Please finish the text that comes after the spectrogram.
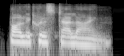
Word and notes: Polycrystalline: Indian

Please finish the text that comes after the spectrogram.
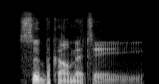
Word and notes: subcommittee: British English

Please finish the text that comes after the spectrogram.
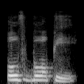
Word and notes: overbore: Indian

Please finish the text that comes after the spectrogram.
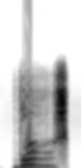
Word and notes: brose: British English

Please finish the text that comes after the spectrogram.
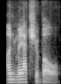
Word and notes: unmatchable: American English

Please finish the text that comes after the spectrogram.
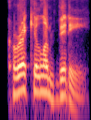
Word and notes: curriculum vitae: American English

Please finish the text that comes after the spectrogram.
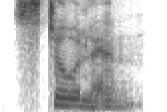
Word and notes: stolen: Indian

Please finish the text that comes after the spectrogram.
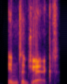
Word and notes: interject: British English

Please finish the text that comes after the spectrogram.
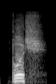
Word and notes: butch: American English

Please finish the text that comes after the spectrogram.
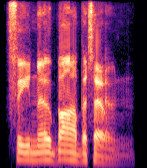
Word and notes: phenobarbitone: British English

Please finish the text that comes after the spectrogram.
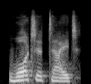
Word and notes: Watertight: Indian

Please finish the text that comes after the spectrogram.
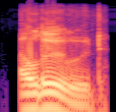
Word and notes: elude: American English

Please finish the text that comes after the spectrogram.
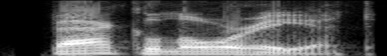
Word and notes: baccalaureate: American English

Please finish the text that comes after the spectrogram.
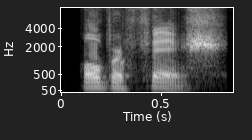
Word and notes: overfish: American English

